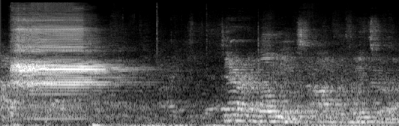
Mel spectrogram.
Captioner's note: buzzer blares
